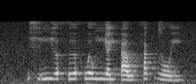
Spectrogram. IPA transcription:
x ḭ˧˥ ɲ i˧ ə̯ h ɨ˧ ə̯ h w ə˧ w ɲ a˧ j ʔ a˨˩ w h a˦˥ k̚ z o˧˩˨ j

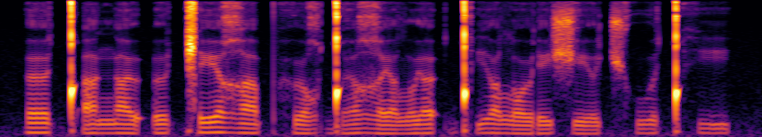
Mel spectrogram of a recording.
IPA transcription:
ɜ ǃʼ a ŋ a ə̯ ʔ ə ǁ e ʁ a pʰ ɵ ʁ ɡ͡ǃ ɜ ʁ e lˠ j ɜ ʔ ǃʼ i ə̯ lˠ ɵ ɾ e ʃ e ə̯ t͡ʃʰ u ə̯ ǃʰ i

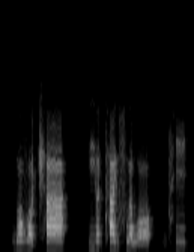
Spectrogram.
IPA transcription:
ɡ ɔ˧ v ɔ˨ t͡ʃʰ a˧ | j ə˧ tʰ a˦ j sʷ a˧ w ɔ̰˧ | t͡sʰ i˨

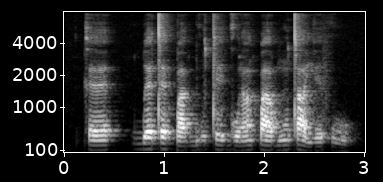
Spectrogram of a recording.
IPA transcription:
k ɛ˧ | ɡ͡b ɛ˦ t ɛ˦˨ k͡p a˨˦ ɡ͡b u˧ t e˦ ɡ o˧ ɾ ã˦ k͡p a˧ b ũ˦ t a˦˨ j e˧ f u˨

